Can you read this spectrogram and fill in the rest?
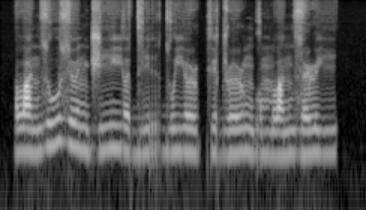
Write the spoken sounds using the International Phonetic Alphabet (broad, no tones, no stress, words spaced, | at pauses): lˠɛnzuzø nd͡ʒijə dirdu jøɭ kʲəd ɭøɭŋɡom lˠinzəɭji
